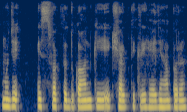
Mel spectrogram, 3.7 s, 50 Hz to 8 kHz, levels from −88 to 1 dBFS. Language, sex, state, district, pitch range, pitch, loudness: Hindi, male, Himachal Pradesh, Shimla, 135-145 Hz, 140 Hz, -19 LUFS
